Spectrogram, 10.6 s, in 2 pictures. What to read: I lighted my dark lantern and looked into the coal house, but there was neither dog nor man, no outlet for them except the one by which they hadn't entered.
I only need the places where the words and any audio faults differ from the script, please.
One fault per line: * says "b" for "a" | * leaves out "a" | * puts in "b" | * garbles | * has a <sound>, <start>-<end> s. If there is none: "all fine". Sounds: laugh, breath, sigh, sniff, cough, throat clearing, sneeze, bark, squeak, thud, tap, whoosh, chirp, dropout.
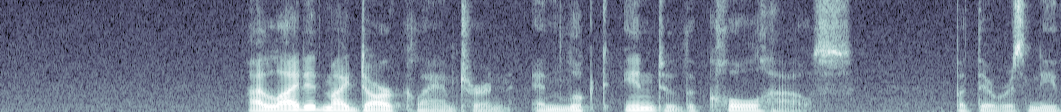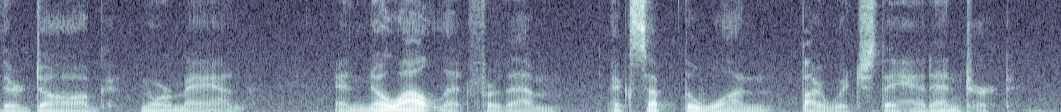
* puts in "and"
* says "had" for "hadn't"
